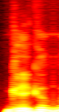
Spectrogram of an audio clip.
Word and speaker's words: Geoghegan: interesting guest today Peter gagan the first question am I right with pronunciation gagan yes you are yes you are cool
